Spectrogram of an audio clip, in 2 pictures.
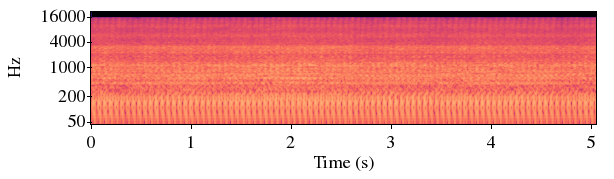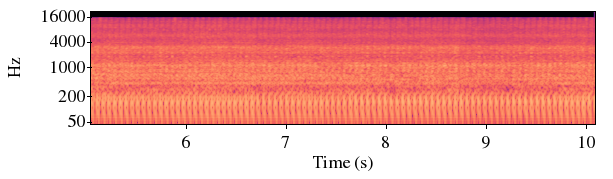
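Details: Briggs & Stratton OHV single on a riding mower, running after camshaft compression release diagnosis: even, steady single-cylinder thump with no misses or knocks, smooth healthy idle; normal running.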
